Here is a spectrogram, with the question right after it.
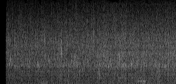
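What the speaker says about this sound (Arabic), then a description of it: "البصل هنزله في السمنة والزيت" Onion frying in ghee and oil for hamburgers, a steady close sizzle that holds evenly for under two seconds.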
